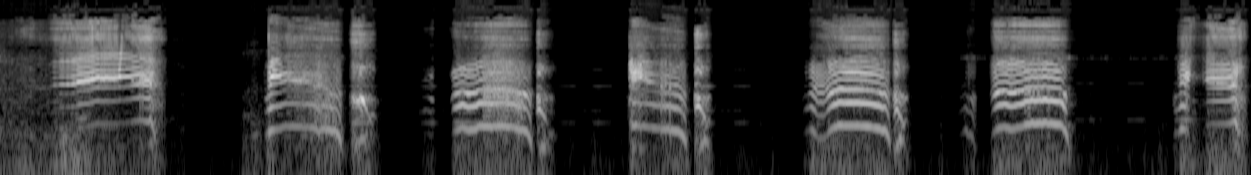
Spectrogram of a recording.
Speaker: First of all, we're going to listen to this baby cry. Take note of what's happening in the baby's torso when this baby is crying.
